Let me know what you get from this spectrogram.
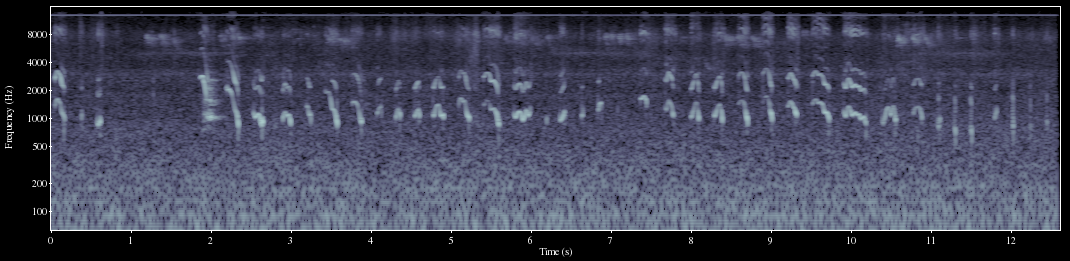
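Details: Toy poodles give rapid bursts of short, high, squeaky whimpers, each note arching up and down in pitch, repeated several times a second in clusters throughout.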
